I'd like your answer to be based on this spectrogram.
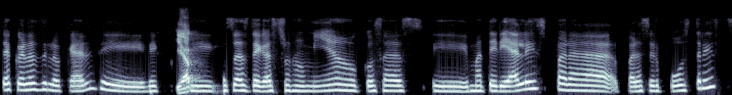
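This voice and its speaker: Speaking at a very slow pace with hardly any pauses, a woman keeps her loudness very even in a dry, close sound with no echo. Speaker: entrepreneur. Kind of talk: casual chat.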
